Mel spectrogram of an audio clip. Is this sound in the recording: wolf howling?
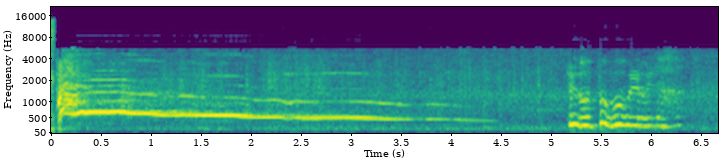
yes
